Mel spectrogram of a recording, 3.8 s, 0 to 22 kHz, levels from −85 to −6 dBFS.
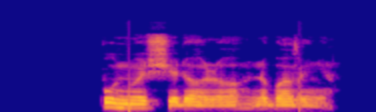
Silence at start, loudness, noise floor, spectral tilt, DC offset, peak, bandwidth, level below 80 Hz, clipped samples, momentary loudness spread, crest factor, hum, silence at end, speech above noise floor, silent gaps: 1 s; -22 LUFS; under -90 dBFS; -5.5 dB/octave; under 0.1%; -8 dBFS; 7.6 kHz; -52 dBFS; under 0.1%; 9 LU; 16 dB; none; 0.45 s; over 69 dB; none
